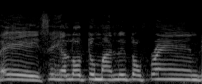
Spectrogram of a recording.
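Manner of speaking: heavily exaggerated put-on Spanish accent.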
